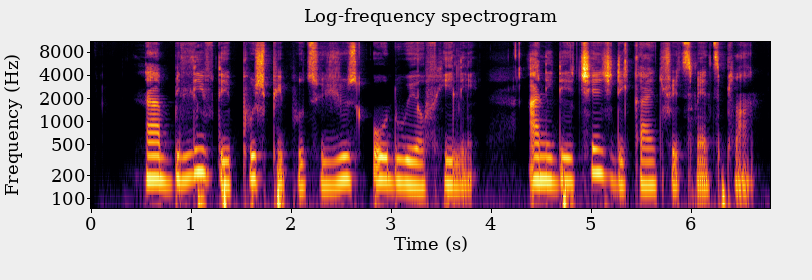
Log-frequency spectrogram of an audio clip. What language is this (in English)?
Nigerian Pidgin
